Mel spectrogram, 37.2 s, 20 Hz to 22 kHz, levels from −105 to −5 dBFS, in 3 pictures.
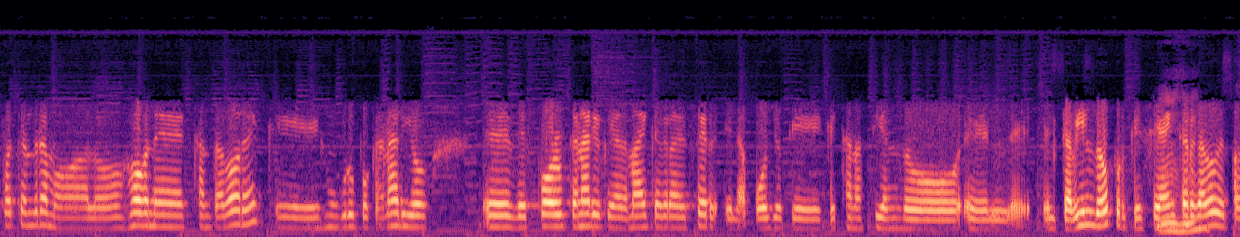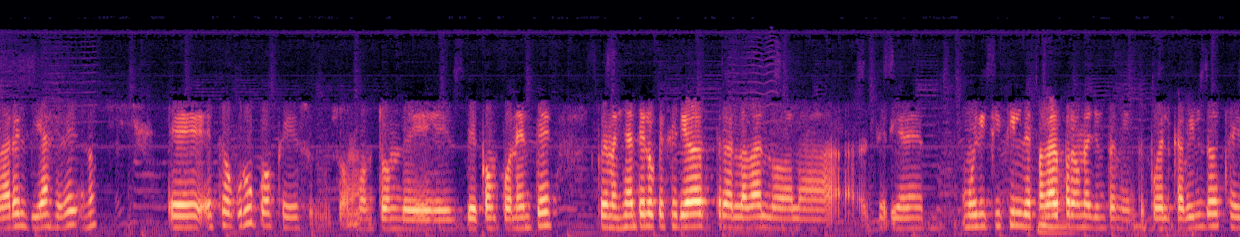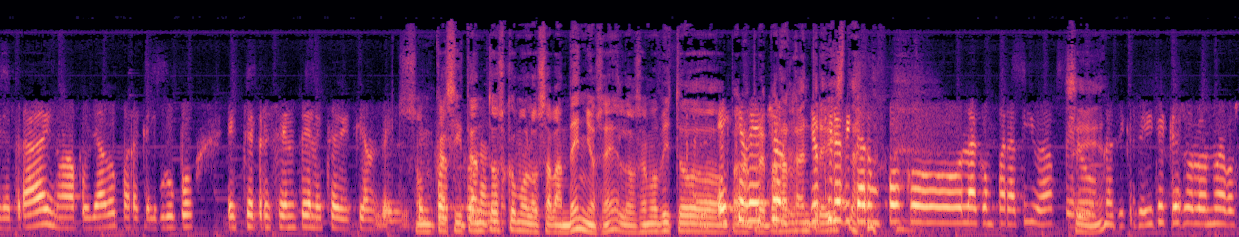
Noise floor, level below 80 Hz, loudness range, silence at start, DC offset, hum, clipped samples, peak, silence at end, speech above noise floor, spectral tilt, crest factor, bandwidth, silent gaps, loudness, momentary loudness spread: -47 dBFS; -58 dBFS; 7 LU; 0.05 s; under 0.1%; none; under 0.1%; 0 dBFS; 0.05 s; 28 dB; -6 dB/octave; 18 dB; 14 kHz; none; -20 LUFS; 13 LU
